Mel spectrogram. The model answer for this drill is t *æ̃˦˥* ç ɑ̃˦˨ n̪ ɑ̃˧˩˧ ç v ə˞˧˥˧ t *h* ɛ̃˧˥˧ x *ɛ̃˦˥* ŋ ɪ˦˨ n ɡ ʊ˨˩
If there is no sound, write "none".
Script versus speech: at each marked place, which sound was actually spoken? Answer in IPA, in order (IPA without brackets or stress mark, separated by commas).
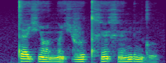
æ˦˥, x, ɛ̃˨˦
